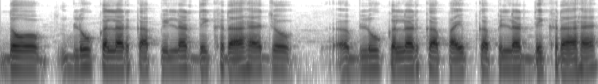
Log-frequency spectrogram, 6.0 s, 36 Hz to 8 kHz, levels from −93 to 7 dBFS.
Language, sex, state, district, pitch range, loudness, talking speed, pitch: Hindi, male, Delhi, New Delhi, 100-105 Hz, -18 LUFS, 180 wpm, 100 Hz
